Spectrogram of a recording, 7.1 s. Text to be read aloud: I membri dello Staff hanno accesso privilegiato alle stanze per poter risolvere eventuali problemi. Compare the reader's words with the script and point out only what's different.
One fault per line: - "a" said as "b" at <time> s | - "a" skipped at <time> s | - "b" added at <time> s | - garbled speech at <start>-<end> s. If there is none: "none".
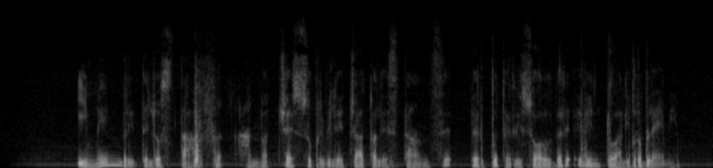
none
